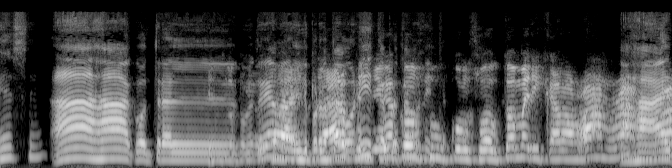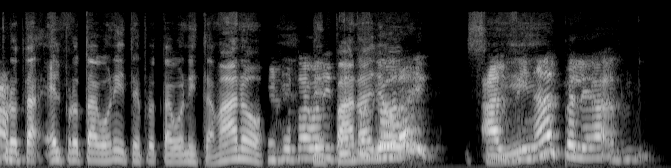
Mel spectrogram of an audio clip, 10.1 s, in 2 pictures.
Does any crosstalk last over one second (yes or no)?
yes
